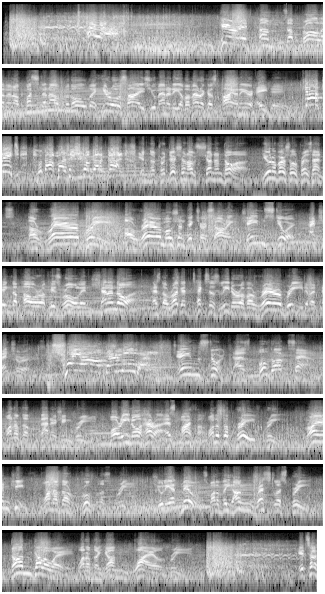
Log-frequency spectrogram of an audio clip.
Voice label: Radio Spot; Rare Breed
